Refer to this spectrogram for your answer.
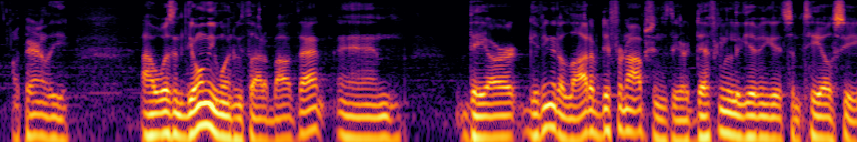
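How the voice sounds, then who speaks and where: At a fairly quick pace, a man with a very deep, low pitch speaks in a dark, mellow tone with fairly even intonation. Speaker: tabletop gaming youtuber. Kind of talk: casual commentary video.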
